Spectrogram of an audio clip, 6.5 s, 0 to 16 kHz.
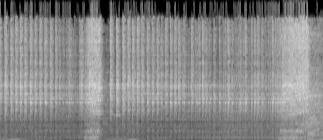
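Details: Two-stroke on a dyno bench with a 17.5 mm carburettor, after the air mixture screw was turned in to cure a lean mixture: crisp buzzing idle holds steady, snaps up sharply on two quick blips and drops cleanly back. Normal idle and throttle response.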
